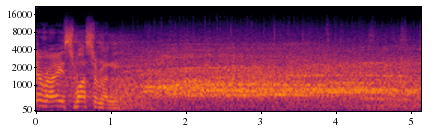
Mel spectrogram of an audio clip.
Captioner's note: audience cheering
